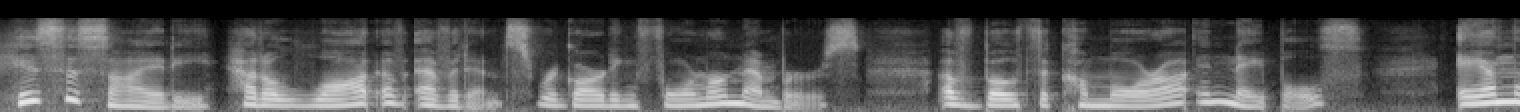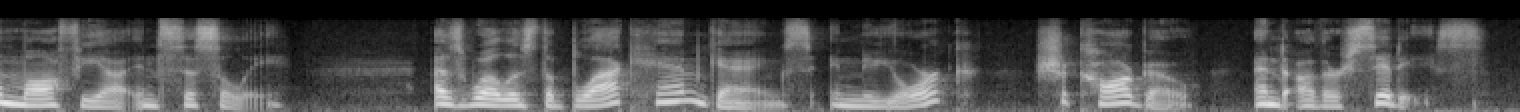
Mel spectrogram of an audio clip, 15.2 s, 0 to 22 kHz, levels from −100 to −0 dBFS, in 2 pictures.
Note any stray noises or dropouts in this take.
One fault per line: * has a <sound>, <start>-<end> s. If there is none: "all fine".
all fine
